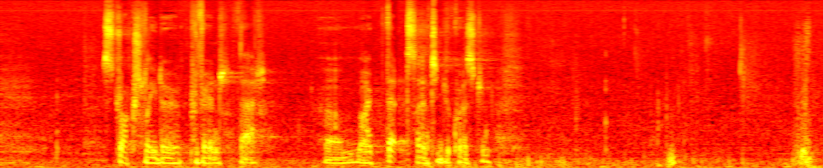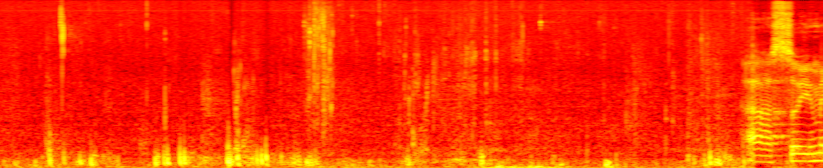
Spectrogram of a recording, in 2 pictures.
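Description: A young man talks calmly through a microphone.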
